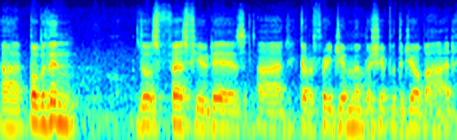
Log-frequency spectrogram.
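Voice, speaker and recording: A man with a Newcastle accent, fairly high in pitch, monotone and flat in intonation, at a fairly quick pace. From northern England, Newcastle. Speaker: property developer. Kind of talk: casual interview chat.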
